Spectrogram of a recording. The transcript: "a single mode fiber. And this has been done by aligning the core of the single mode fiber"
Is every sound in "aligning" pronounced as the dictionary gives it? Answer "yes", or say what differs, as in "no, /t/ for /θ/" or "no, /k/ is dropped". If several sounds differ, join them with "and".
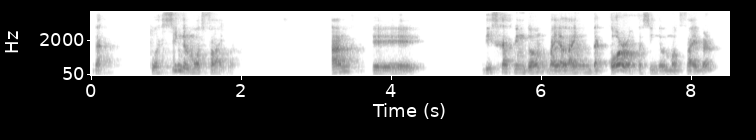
yes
